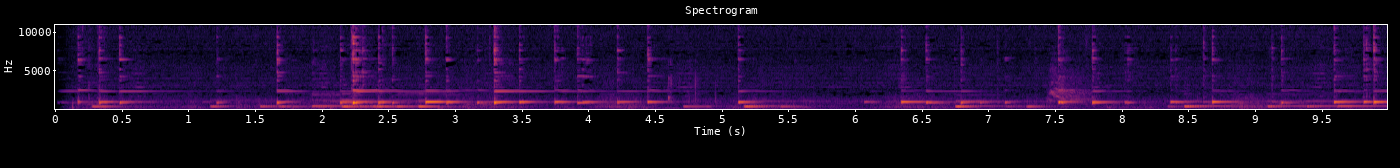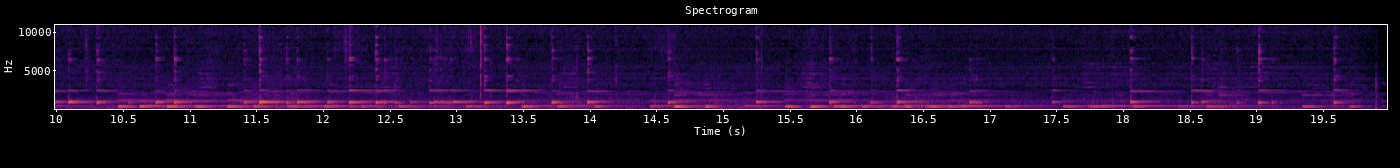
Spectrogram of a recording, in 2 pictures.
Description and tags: A calf in the high pastures of the Picos de Europa, northwest Spain. Includes a single bird call at about 9". Recorded with a mini-DV camcorder built-in stereo mic.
